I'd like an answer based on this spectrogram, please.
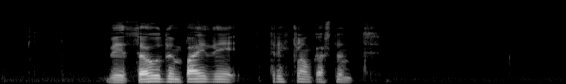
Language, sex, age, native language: Icelandic, male, 50-59, Icelandic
